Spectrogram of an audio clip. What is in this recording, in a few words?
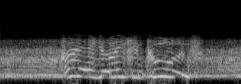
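damaged water mood high, speech English; War Thunder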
